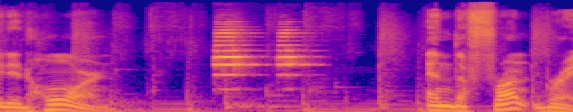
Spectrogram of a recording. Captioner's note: horn Sound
